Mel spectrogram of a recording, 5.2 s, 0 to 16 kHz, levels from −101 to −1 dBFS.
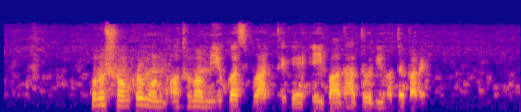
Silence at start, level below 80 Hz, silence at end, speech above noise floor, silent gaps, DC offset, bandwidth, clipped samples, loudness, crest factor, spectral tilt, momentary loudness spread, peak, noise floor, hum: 0.9 s; -72 dBFS; 0.95 s; 36 dB; none; under 0.1%; 8.2 kHz; under 0.1%; -20 LUFS; 20 dB; -2.5 dB/octave; 8 LU; -2 dBFS; -56 dBFS; none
